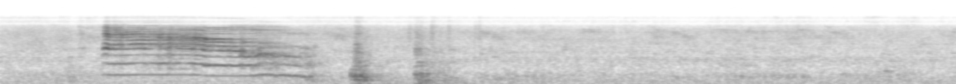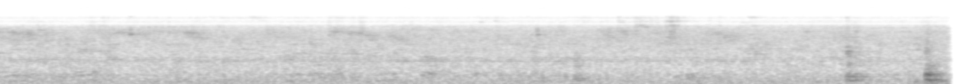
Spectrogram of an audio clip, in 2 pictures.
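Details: Angry cat letting out a single harsh, falling meow near the start, followed by a couple of short soft sounds and then mostly steady wind noise.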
